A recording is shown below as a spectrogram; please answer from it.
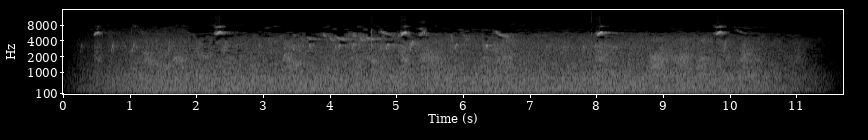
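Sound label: Grey-streaked Flycatcher; nasuhio; koe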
